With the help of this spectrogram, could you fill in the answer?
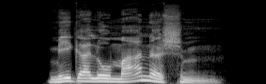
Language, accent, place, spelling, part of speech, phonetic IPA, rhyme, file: German, Germany, Berlin, megalomanischem, adjective, [meɡaloˈmaːnɪʃm̩], -aːnɪʃm̩, De-megalomanischem.ogg
- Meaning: strong dative masculine/neuter singular of megalomanisch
